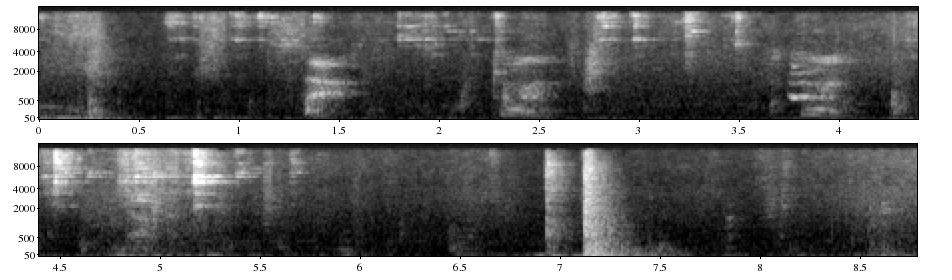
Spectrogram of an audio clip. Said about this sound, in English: All right, we have hurt feelings now. The dogs are, you know, they're in the other room quiet, and then all of a sudden they've got to start playing. So anyway, everyone is fine. Just hurt his feelings.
